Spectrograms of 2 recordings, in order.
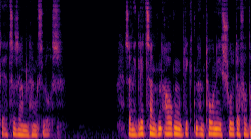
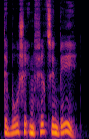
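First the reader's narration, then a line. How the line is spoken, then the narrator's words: Plain. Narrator (German): sagte der Portier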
